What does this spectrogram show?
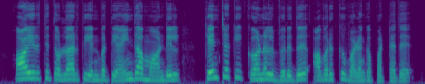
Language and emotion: Tamil, neutral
